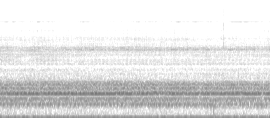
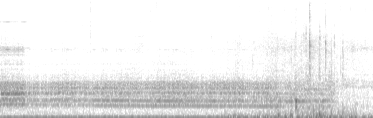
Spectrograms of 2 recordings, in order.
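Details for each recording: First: Edison Home phonograph motor: steady thin mid-pitched whine from dry governor felts, going quiet once STP is applied to the gears; governor needs lubrication. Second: Edison Home phonograph spring motor after oiling the governor felts and applying STP to the gears: faint even hum with no whine left; quiet running, well lubricated.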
